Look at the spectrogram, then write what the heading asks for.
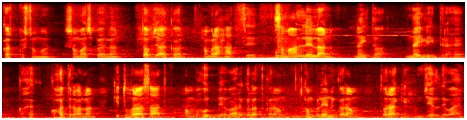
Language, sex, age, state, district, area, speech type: Maithili, male, 18-30, Bihar, Sitamarhi, rural, spontaneous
